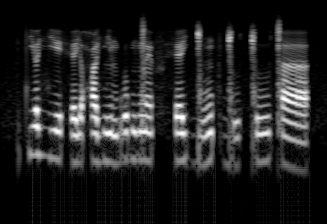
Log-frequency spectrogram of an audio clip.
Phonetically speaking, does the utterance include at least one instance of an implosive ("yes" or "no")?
no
